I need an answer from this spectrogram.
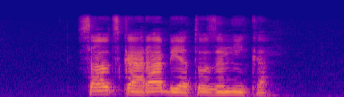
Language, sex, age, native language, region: Slovenian, male, 18-29, Slovenian, Gorenjska region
